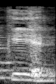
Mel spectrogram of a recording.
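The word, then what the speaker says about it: care: means होता है परवाह अब यहां पे आप सोच रहे होंगे कि ई का प्रोनंसिएशन नहीं हो रहा है यानी कि ई को हम प्रोनाउंस नहीं करते हैं तो जब भी किसी वर्ड के लास्ट में ई आता है तो ई साइलेंट रहता है यानी कि ई को प्रोनाउंस नहीं किया जाता है देखिए यहां पे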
